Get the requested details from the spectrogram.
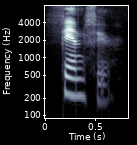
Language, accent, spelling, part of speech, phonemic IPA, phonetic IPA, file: English, US, fanfare, noun / verb, /ˈfænfɛɹ/, [ˈfɛənfɛɹ], En-us-fanfare.ogg
- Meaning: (noun) 1. A flourish of trumpets or horns as to announce; a short and lively air performed on hunting horns during the chase 2. A show of ceremony or celebration; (verb) To play a fanfare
